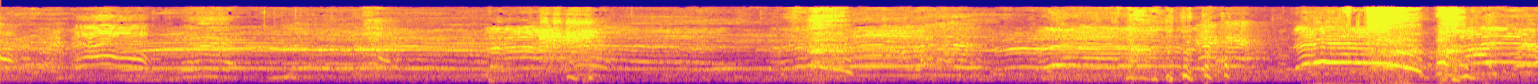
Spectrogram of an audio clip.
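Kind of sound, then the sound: crowd, group shouting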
